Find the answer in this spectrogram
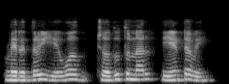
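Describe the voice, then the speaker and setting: A bullying, drunken middle-aged father in a storybook, shouting and threatening with a quick temper, read by a woman narrator. The voice is her own mid-pitched tone. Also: steady tone, natural voice. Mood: angry.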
